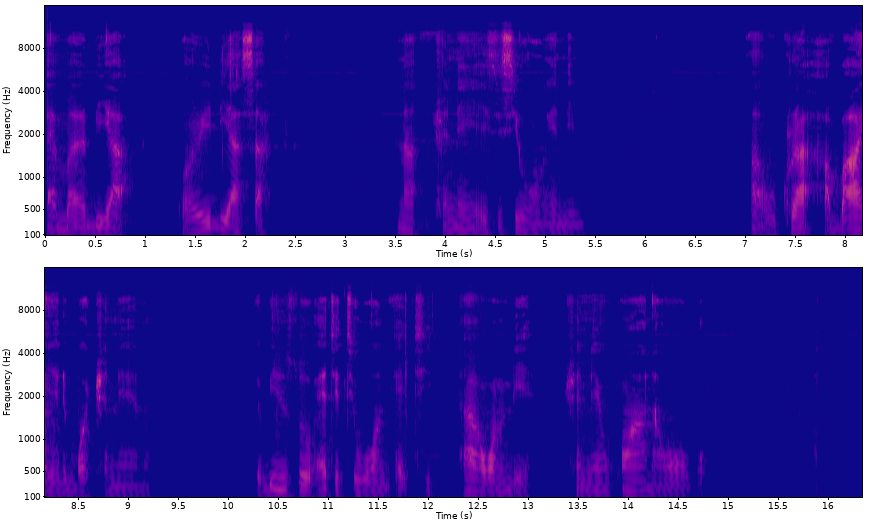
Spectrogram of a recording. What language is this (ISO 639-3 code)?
aka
